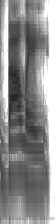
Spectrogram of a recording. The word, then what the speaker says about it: ballet: ballet ballet dancer dancer this one is ballet ballet yeah silent T ballet okay now please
